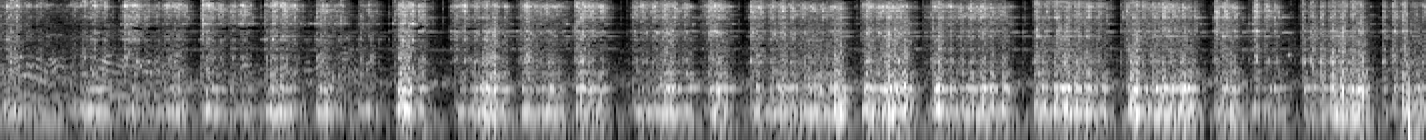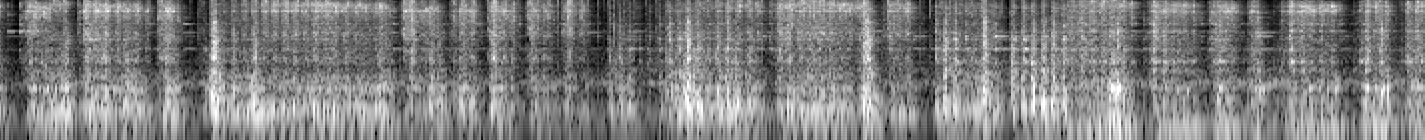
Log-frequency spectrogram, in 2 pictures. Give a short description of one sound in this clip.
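A lathe chisel scrapes and chatters against a spinning wooden log.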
